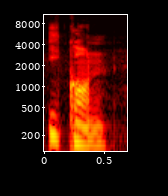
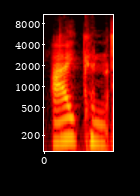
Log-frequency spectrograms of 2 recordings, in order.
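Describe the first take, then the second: First: The first vowel sounds like English 'ee'. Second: The first vowel sounds like English 'eye'.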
